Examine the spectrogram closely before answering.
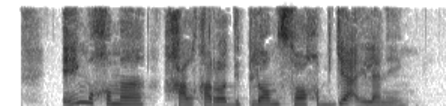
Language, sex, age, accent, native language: Uzbek, female, 18-24, Buxoro, Uzbek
